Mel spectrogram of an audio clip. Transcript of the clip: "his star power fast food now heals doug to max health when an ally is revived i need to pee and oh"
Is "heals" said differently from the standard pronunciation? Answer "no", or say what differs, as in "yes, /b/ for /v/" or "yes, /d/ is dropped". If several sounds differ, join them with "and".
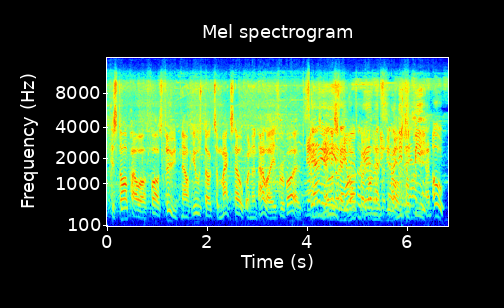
no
